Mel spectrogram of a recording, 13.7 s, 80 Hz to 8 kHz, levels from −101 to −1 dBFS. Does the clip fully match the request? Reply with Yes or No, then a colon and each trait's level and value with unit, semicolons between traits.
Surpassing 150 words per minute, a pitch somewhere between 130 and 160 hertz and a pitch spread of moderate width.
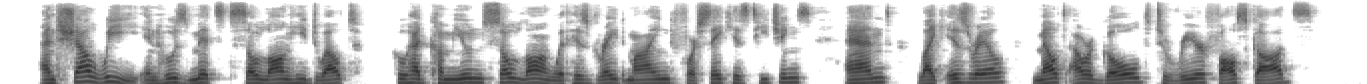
No: average, 140 wpm; low, 135 Hz; average, 3.0 semitones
